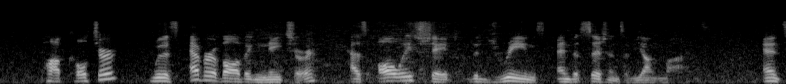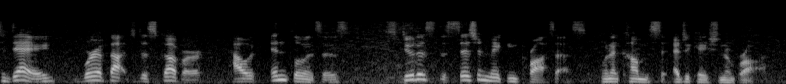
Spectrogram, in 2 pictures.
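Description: Noise suppressor artifacts run through the whole recording. The suppressor pulls the room noise, which sits about 16 dB under the speech, down by about 18 dB in the gaps and lets it back up beneath each phrase. On a spectrogram the noise floor pumps frame by frame, with speckled, patchy texture.

Speech cut by the noise suppressor appears from 0.42 to 2.97 s, 3.5 to 6.99 s, 7.63 to 8.0 s and 8.61 to 15.51 s. Quiet parts of the speech were taken for noise and lowered by up to about 19 dB. This adds up to a few hundred milliseconds early on, about a second in the second span, a brief moment in the third and around a second and a half in the last. Those parts sound swallowed. In the waveform they show as sudden dips, and on the spectrogram as faint or missing patches. The call path's spectrum stops at 8 kHz, which fits a G.722 wideband codec.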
